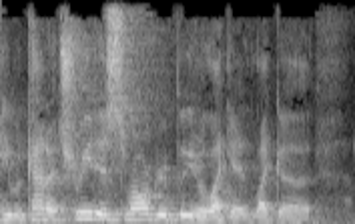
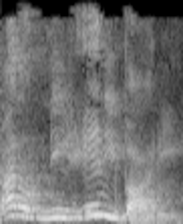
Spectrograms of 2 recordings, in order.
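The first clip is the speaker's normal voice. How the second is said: higher-pitched mock defiance; imitated mad defiance; 5 semitones higher than usual. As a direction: act out a defensive, proud retort. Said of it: "And he got mad".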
